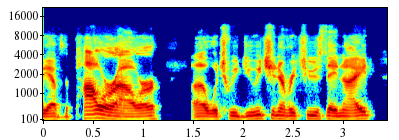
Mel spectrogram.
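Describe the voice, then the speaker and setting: Loud and with a bright, sharp tone, this man speaks in an American accent. His pitch is fairly low. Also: quiet background. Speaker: wrestling commentator and manager. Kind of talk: interview. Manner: animated.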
